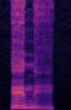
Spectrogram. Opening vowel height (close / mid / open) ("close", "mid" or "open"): mid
